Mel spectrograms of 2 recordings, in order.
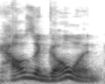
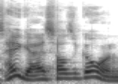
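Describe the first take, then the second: First: Raised-pitch mock echo of a greeting; incredulous echo. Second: High, chirpy mock hello; imitated breezy greeting. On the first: Rescued rowers answering their president's greeting, retold incredulity. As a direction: throw the question back in disbelief. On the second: Organization president greeting rescued rowers by phone, imitated breeziness. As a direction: mimic an oblivious, cheery caller.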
